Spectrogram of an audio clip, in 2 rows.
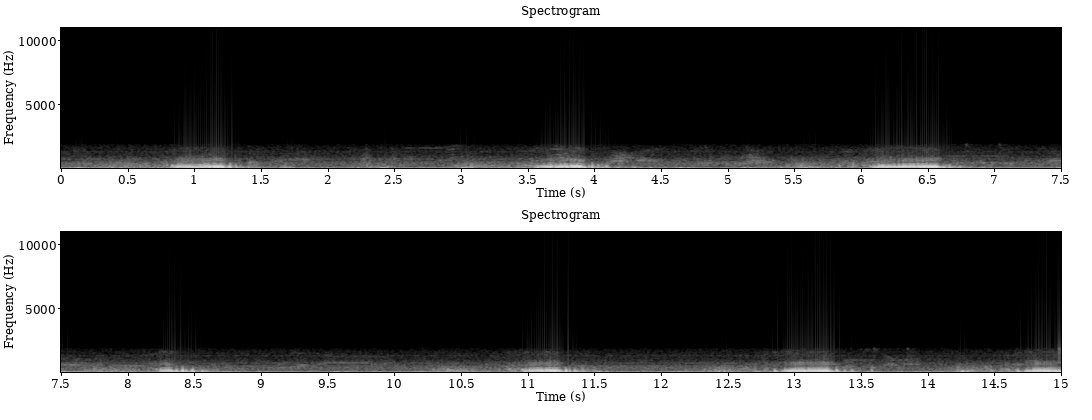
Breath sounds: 0.74-1.33 s: inhalation
0.74-1.33 s: rhonchi
3.55-4.20 s: inhalation
3.55-4.20 s: rhonchi
6.07-6.83 s: inhalation
6.07-6.83 s: rhonchi
8.20-8.69 s: inhalation
8.20-8.69 s: rhonchi
10.97-11.52 s: inhalation
10.97-11.52 s: rhonchi
12.92-13.51 s: inhalation
12.92-13.51 s: rhonchi

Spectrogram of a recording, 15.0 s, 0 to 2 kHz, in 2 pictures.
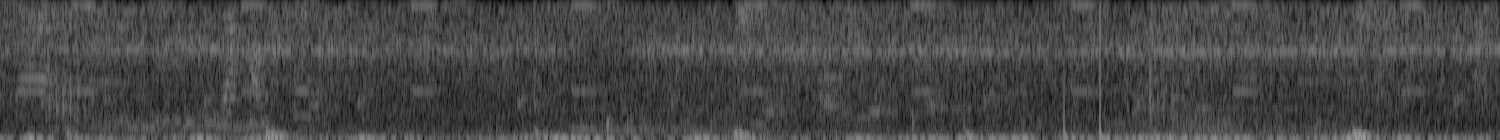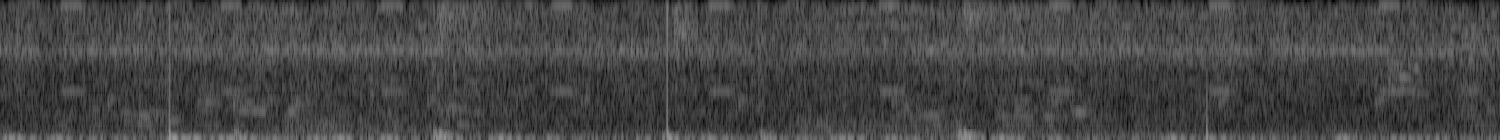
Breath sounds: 0.21-1.43 s: inhalation
0.21-1.43 s: crackles
2.61-3.71 s: inhalation
2.61-3.71 s: crackles
4.80-6.83 s: inhalation
4.80-6.83 s: crackles
8.66-9.76 s: inhalation
8.66-9.76 s: crackles
11.34-12.44 s: inhalation
11.34-12.44 s: crackles

